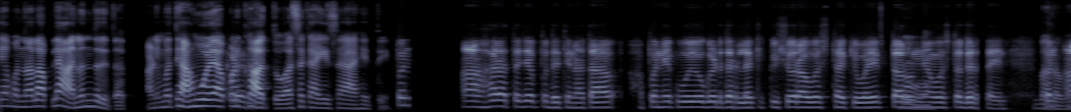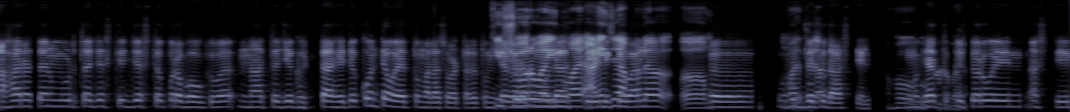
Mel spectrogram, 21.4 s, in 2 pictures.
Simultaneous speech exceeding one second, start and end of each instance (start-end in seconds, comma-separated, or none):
15.6-17.1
